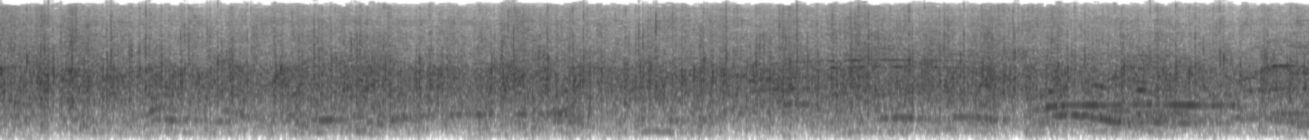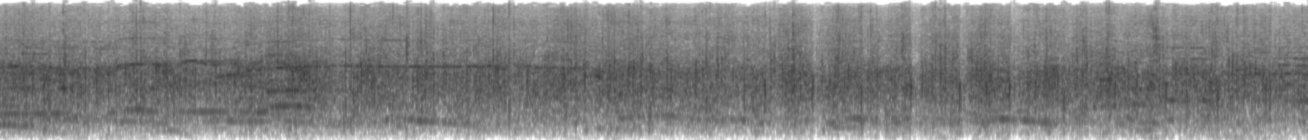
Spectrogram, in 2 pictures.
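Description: An audience of men and women cheers and whoops.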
